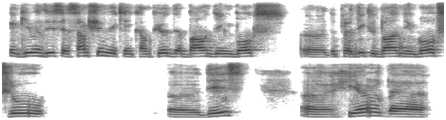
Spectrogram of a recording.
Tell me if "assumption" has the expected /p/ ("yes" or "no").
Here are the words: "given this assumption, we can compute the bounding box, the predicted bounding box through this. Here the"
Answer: yes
